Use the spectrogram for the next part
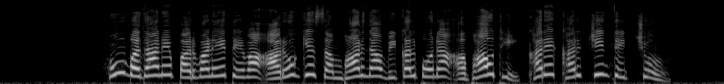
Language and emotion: Gujarati, angry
